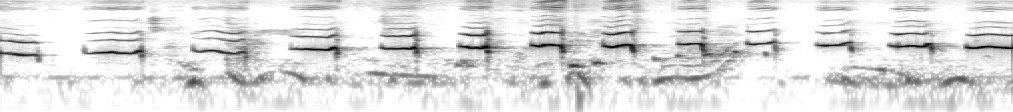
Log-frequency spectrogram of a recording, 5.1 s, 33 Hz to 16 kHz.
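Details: A Shih Tzu puppy, 20 days old, whimpers insistently for milk in quick, short, upward-bending yelps, roughly three per second, steady and evenly spaced.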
